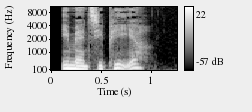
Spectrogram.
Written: EMANCIPERE

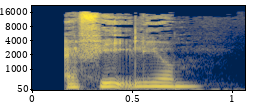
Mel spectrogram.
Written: aphelium

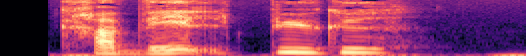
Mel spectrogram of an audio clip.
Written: kravelbygget

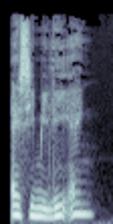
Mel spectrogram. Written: assimilering

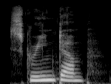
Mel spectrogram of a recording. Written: screendump

